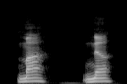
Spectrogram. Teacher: So those 2 words have no tone and they're just pronounced lightly.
